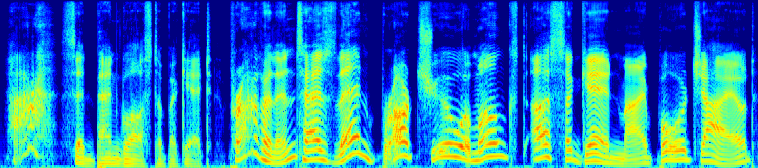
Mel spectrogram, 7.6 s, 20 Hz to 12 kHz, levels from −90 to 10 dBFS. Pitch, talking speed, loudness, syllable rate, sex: 165 Hz, 125 wpm, -18 LUFS, 3.4 syllables/s, male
